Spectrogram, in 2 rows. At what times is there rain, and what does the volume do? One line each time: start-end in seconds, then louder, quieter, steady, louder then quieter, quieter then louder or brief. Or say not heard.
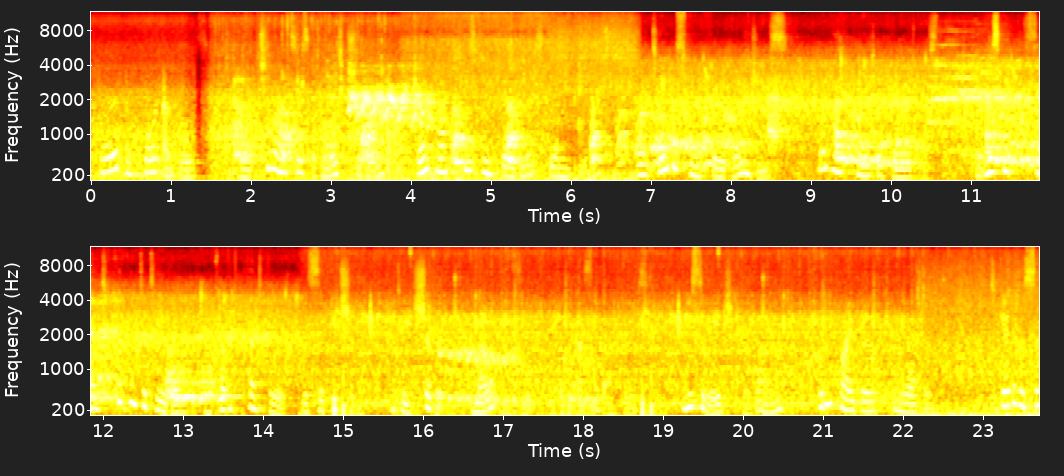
0.0-23.6 steady.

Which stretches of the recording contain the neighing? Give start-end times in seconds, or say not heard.
3.2-5.0, 10.4-12.3, 16.1-18.2.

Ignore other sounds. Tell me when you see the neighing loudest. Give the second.
4 s.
